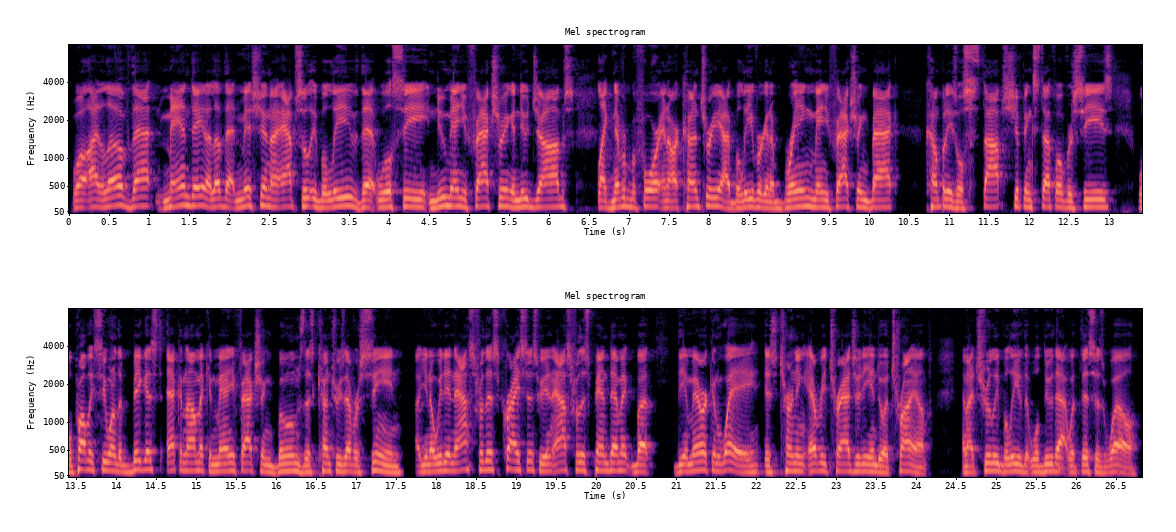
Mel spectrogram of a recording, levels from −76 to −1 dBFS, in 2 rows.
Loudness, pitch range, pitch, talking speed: -20 LUFS, 125-145 Hz, 135 Hz, 205 wpm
